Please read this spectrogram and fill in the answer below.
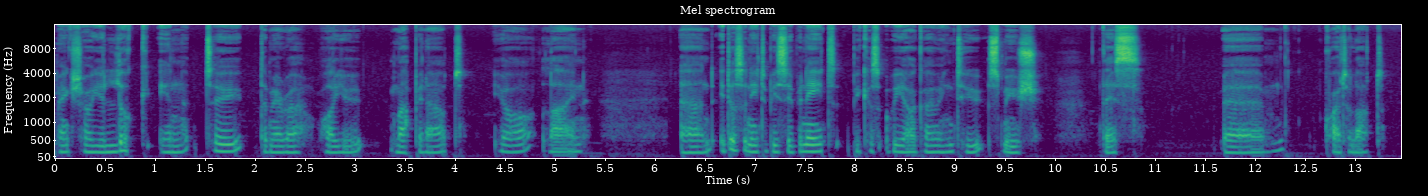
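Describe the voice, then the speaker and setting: A woman speaks at a medium pitch in a dark, mellow, somewhat breathy tone. Her speech has long, frequent pauses. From northern England, Manchester. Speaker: makeup artist. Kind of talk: makeup tutorial.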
